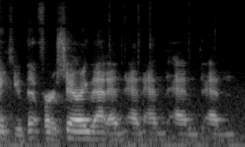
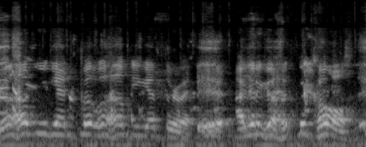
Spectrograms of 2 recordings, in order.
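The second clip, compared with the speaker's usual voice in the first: laughing; 10 semitones higher, 4 dB louder than usual. Real, not acted. Host laughing at camera chaos.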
